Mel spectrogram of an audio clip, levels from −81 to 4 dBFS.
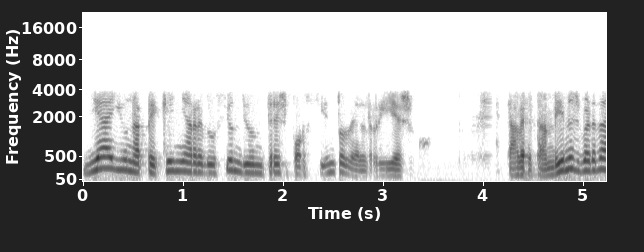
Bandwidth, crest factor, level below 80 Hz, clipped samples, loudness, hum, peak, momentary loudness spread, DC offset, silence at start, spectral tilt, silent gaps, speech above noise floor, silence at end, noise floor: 4.1 kHz; 20 dB; -64 dBFS; under 0.1%; -29 LUFS; none; -8 dBFS; 10 LU; under 0.1%; 0 s; -10 dB/octave; none; 30 dB; 0 s; -57 dBFS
